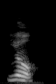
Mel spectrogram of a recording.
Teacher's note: Vocal yo se clasifica como vocal simple, pero fonéticamente es una vocal doble. Por eso el sonido inicial es I e instantáneamente termina con O. Cuidado, suena como un solo sonido, no dos sonidos separados y O.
